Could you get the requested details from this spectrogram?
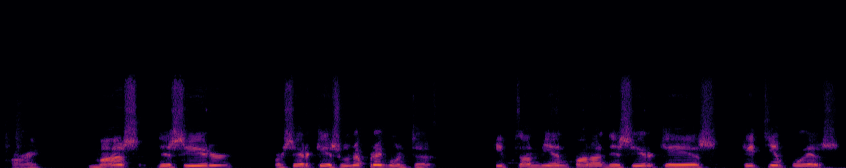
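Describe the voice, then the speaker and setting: Un hombre que enseña gramática inglesa en una clase, con explicaciones lentas y entrecortadas, mezclando palabras en inglés. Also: male voice, fairly high pitch, husky, no room sound. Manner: slow, halting explanations mixing English words into Spanish. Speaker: English teacher. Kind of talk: classroom grammar lesson. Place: classroom.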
